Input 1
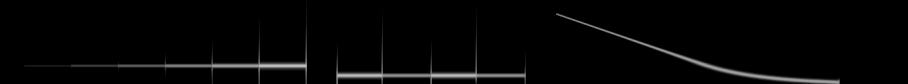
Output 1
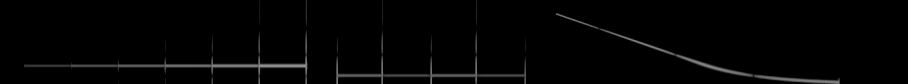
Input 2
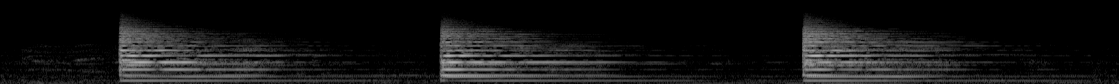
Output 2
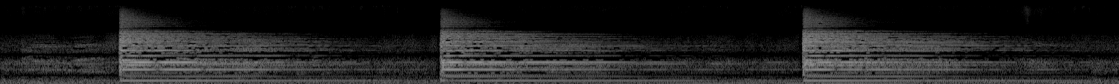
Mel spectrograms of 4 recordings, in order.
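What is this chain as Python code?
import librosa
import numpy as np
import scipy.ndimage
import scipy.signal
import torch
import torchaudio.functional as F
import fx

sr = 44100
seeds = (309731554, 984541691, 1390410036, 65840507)

y = fx.fixed_phaser(x, sr, hz=1500.0, stages=6)
y = fx.spectral_comp(y, sr, ratio=2.0)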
